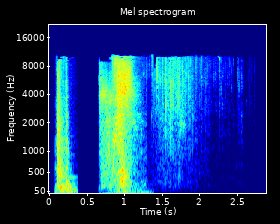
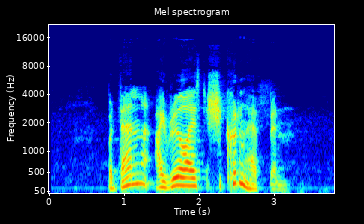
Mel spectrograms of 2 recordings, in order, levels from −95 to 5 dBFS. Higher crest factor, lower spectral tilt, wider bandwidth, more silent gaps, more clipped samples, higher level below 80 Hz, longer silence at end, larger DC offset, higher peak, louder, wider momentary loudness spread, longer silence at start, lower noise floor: first, 24 dB vs 18 dB; second, -0.5 dB/octave vs -7.5 dB/octave; first, 11 kHz vs 7.2 kHz; first, 0.41-0.64 s vs none; neither; first, -50 dBFS vs -58 dBFS; first, 1.05 s vs 0.65 s; neither; about the same, -2 dBFS vs -4 dBFS; about the same, -19 LUFS vs -19 LUFS; first, 22 LU vs 18 LU; second, 0.1 s vs 0.8 s; about the same, -65 dBFS vs -63 dBFS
